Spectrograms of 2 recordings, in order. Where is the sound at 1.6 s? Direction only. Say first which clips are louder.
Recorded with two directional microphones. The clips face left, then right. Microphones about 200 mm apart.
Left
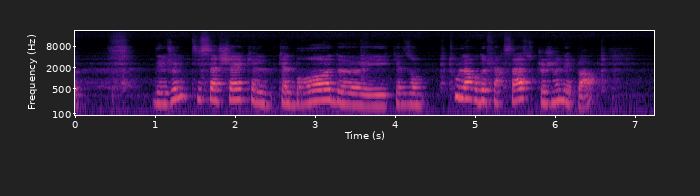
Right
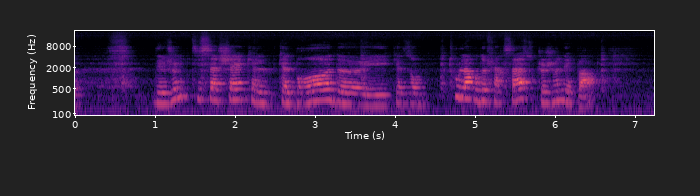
Left 5 dB; 35° left (ahead or behind).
